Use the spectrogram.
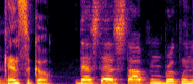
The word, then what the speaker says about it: Kensico: How do you say it? Kensico. Not Conseco? No, it's the Kensico Dam. Kensico.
